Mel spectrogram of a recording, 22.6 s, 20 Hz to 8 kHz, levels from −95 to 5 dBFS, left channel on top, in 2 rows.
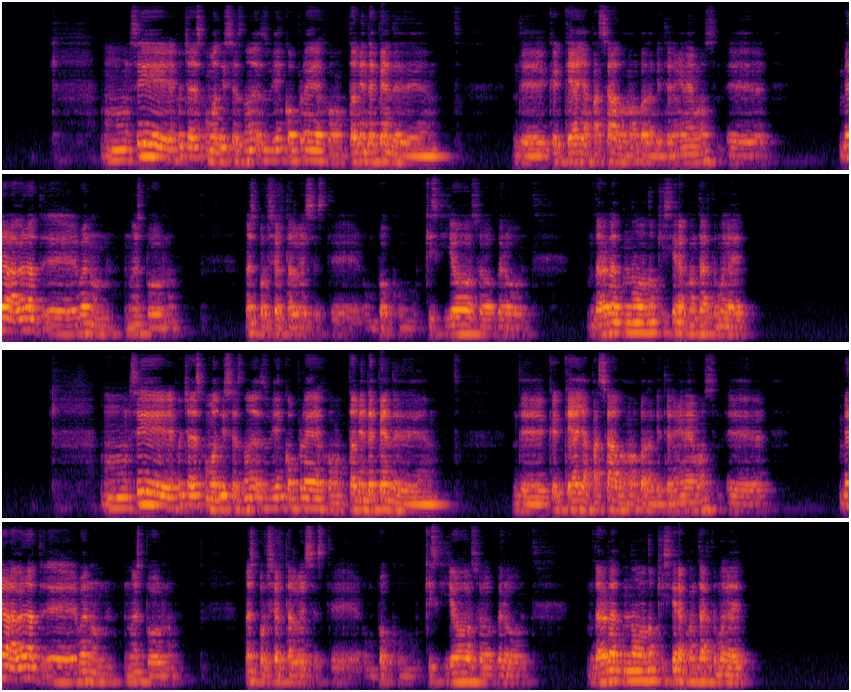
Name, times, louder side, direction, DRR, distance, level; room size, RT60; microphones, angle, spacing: voice 1, 1.3-5.9 6.8-10.2 11.2-13.6 14.5-18.3 19.1-21.1, equal, 75° right, 3.1 m, -26 dB
6.1 x 5.8 x 2.7 m
head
